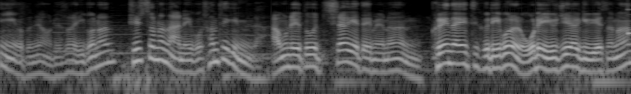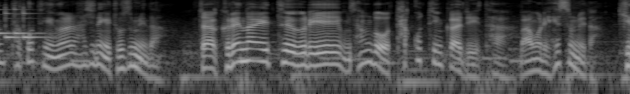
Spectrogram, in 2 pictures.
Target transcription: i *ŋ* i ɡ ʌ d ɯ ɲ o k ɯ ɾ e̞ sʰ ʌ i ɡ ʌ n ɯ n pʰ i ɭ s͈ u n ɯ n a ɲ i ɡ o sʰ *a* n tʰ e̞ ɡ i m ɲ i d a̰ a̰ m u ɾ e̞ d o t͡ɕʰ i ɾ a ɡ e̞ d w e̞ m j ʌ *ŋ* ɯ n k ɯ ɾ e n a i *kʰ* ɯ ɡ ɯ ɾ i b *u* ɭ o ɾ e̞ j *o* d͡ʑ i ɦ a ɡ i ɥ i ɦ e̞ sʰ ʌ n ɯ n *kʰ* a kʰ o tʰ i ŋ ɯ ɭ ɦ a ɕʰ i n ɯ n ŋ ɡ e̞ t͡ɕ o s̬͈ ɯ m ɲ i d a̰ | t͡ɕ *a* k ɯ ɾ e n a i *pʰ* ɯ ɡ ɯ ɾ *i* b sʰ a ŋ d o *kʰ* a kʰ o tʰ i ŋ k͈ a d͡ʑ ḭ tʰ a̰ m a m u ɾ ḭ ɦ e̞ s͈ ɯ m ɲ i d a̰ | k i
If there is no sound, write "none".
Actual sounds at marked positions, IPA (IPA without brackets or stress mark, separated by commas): ŋ, ʌ, n, tʰ, ɯ, u, tʰ, a, tʰ, i, tʰ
